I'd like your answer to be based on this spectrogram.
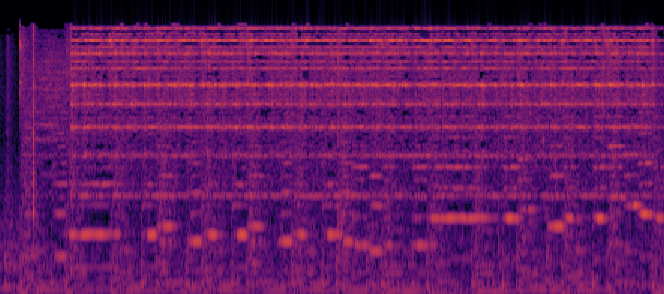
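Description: An electric bell alarm rings continuously and loudly through a cartoon café during a fire, a steady metallic clangor that persists from start to finish with no pause.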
